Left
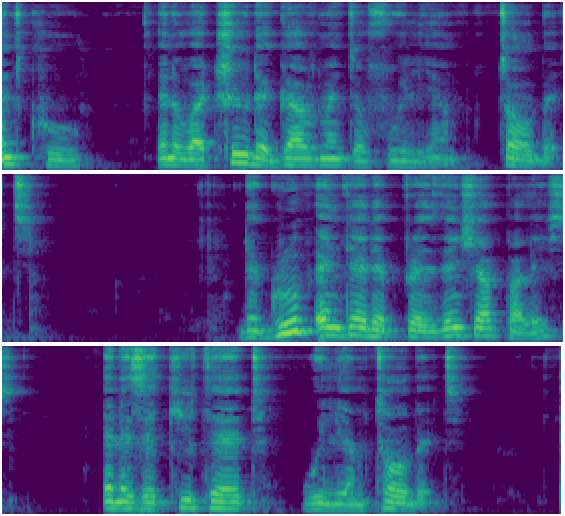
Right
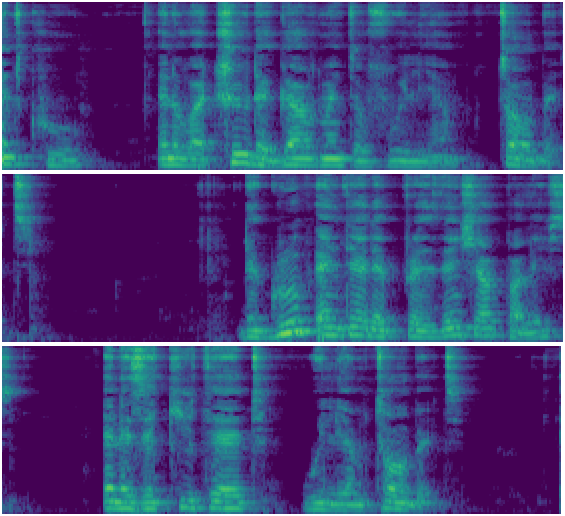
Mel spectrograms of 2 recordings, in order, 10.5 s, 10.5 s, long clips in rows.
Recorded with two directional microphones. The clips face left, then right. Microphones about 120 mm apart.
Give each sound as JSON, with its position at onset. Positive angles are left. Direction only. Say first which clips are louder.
{"t": 0.0, "sound": "speech", "louder": "left 5 dB", "side_deg": 25}
{"t": 4.6, "sound": "a sound", "louder": "left 5 dB", "side_deg": 30}
{"t": 5.2, "sound": "speech", "louder": "left 8 dB", "side_deg": 30}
